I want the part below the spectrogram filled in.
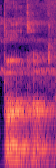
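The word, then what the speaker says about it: burgher: then h e like her but it's still pronounced burger okay so this is an older word that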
